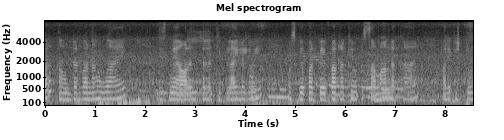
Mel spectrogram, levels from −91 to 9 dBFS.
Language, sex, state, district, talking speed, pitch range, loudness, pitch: Hindi, female, Bihar, Purnia, 195 wpm, 120-190 Hz, -22 LUFS, 185 Hz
